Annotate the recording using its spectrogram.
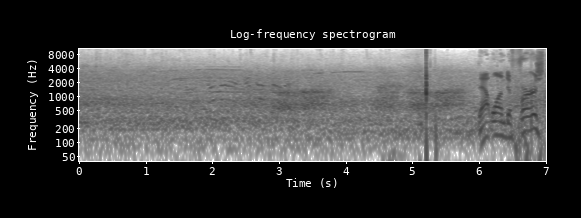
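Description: A stadium crowd murmurs in a large open space.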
